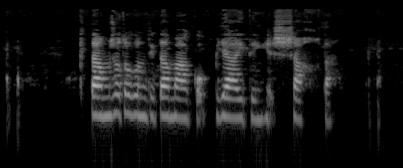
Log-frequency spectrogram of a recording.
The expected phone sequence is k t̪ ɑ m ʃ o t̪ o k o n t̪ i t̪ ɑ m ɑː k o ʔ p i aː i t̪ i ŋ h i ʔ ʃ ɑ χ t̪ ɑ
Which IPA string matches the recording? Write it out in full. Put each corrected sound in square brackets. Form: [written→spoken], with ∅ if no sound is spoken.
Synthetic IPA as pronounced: k t̪ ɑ m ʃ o t̪ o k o n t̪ i t̪ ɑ m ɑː k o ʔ p [i→j] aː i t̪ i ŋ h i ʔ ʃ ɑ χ t̪ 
